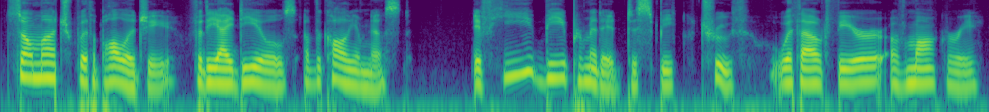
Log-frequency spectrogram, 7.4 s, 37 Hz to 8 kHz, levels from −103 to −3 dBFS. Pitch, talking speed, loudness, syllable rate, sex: 150 Hz, 170 wpm, -21 LUFS, 4.9 syllables/s, female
